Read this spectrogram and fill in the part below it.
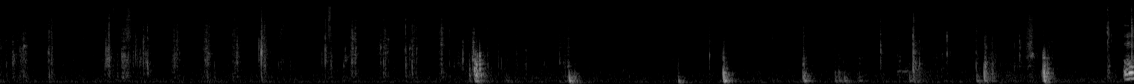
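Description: Tarot cards being shuffled by hand, a string of crisp riffling flicks and soft card snaps in uneven bursts, close and fairly quiet with no voices.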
